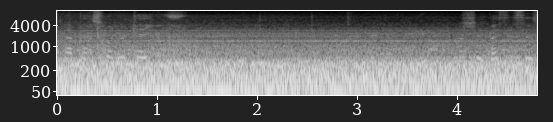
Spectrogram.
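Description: Cabin noise from inside an airliner landing at Uluru in central Australia, a loud, steady broadband engine and air roar filling the whole clip with a few faint chimes high above it.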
